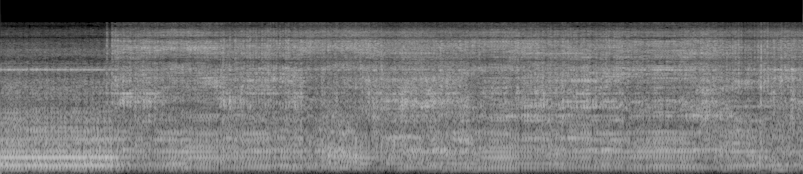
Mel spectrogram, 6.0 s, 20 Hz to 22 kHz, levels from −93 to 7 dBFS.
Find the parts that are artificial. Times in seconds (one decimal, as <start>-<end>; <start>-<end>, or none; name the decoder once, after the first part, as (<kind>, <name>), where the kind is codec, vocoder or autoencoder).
2.3-3.6 (codec, SNAC); 5.2-6.0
